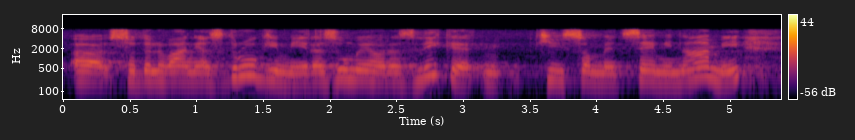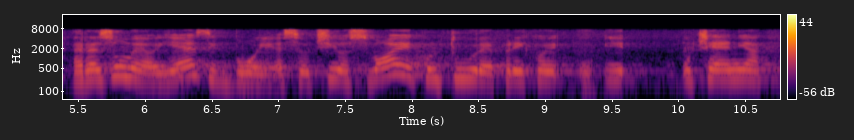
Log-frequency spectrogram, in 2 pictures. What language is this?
Slovenian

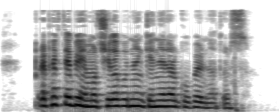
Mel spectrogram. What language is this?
Georgian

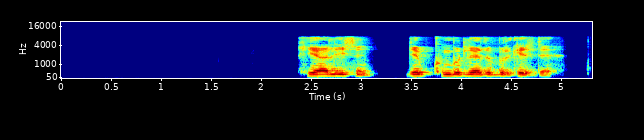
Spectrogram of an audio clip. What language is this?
Kazakh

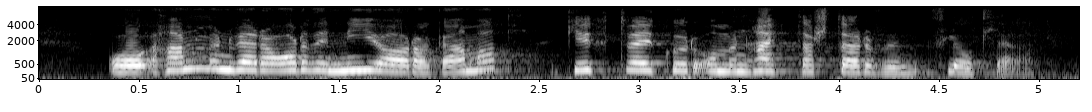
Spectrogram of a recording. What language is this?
Icelandic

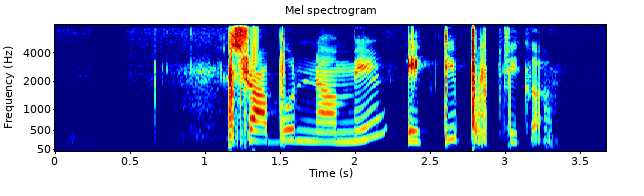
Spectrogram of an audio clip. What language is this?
Bangla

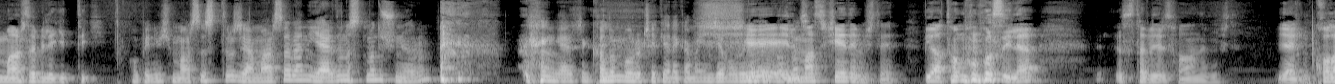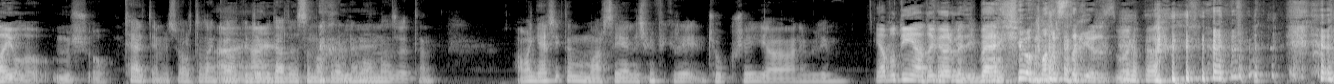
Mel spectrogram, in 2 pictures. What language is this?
Turkish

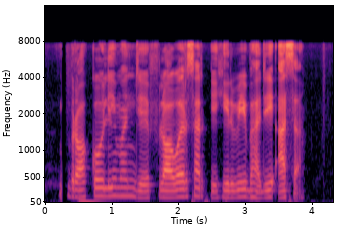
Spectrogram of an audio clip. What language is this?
Marathi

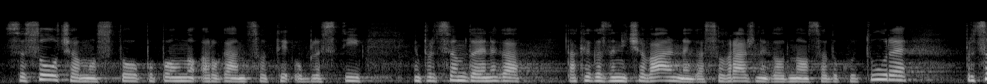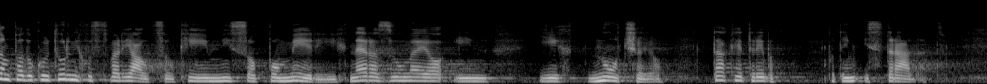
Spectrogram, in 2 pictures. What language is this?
Slovenian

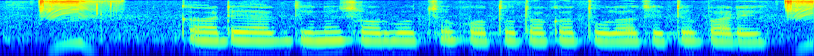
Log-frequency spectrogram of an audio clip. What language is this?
Bangla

